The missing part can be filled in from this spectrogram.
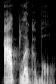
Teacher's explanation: They're both 3 syllables, but it's the first syllable that you're supposed to emphasize. So it's applicable, not applicable.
